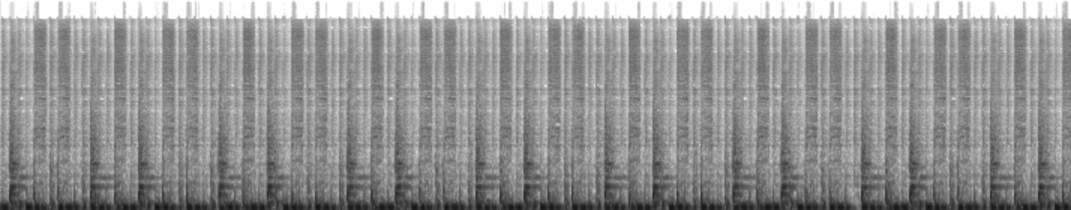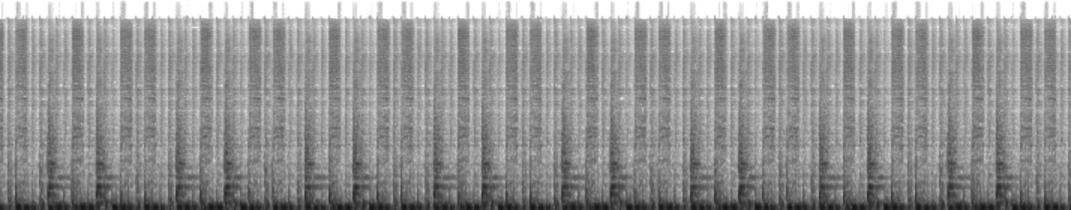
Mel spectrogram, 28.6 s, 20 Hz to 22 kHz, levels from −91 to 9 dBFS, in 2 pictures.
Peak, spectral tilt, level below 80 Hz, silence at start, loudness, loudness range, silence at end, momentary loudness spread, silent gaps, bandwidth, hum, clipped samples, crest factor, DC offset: 0 dBFS; -5 dB/octave; -8 dBFS; 0 s; -11 LUFS; 0 LU; 0 s; 2 LU; none; 16.5 kHz; none; 2%; 8 dB; under 0.1%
